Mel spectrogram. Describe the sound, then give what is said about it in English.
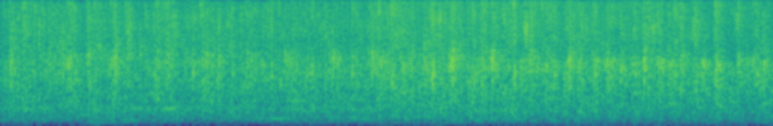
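An audience claps steadily for Sheriff Tom Dart, a dense, even wash of many hands that holds at a moderate level for about five seconds with no voices on top. “So let's give Sheriff Dart a round of applause.”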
